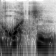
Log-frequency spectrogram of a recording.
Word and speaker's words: Joaquin: c'est pas Joaquin Phoenix, c'est Joaquin, c'est un R. Enfin, c'est un J, mais ça se prononce R, tout simplement.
